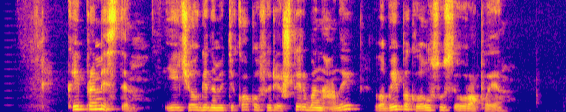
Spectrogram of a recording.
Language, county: Lithuanian, Vilnius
